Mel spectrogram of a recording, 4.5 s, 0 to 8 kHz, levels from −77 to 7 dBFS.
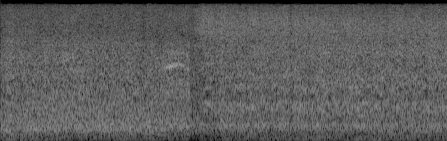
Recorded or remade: recorded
